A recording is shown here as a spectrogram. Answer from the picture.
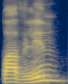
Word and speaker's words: Pavlin: I'm not Pavle. I am Pavlin.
